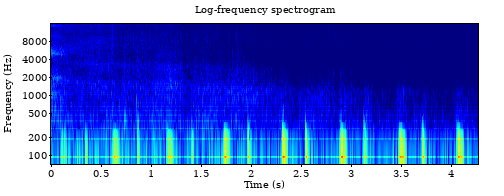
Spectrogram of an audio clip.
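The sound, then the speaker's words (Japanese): A person's heartbeat, heard as a steady series of many low, soft thumps in paired lub-dub beats at an even pace. “ハデスの心臓の音聞こえますか？”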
